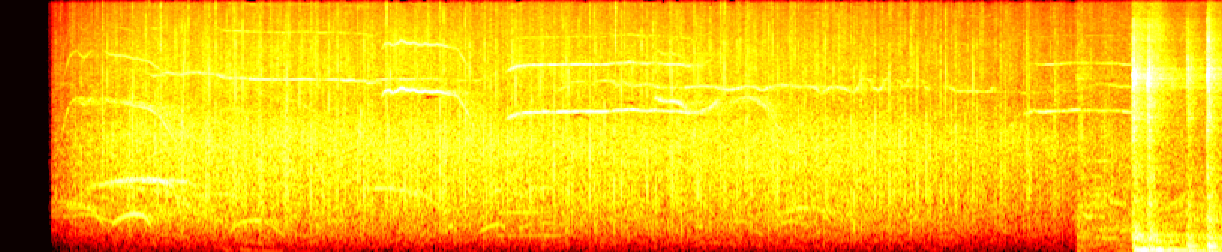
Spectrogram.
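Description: Audience applauding and cheering, with several long, high whistles over the clapping. About a second before the end, a live band comes in loudly.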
